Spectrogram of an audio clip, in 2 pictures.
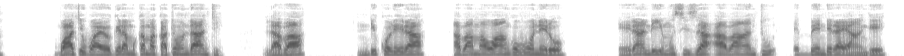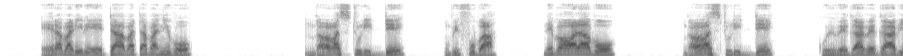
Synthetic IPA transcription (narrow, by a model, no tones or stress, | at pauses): βwaːtjoβwaːjo̞ɡe̞ɾamukamakato̞ːndantḭ | laβa | ndiko̞le̞ɾaː | βaːmawaːŋɡo̞βuβo̞ne̞ɾo̞ | e̞ɾandijimusizaʔːβaːntu | e̞bːe̞ːnde̞ɾajaːŋɡe̞ː | ɾaβaliɾe̞ːtaβataβaniβo̞ | ŋɡaβaβasi̥tulidːe̞ | muβifuβa | ne̞βawalaβo̞ | ŋɡaβaβasi̥tulidːe̞ | kuiβe̞ɡaːβe̞ɡaβja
